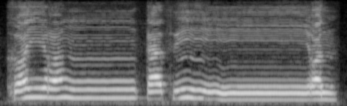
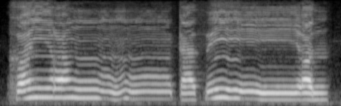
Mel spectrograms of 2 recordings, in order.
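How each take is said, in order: No difference in how they are said.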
